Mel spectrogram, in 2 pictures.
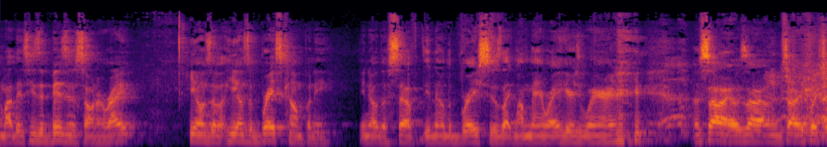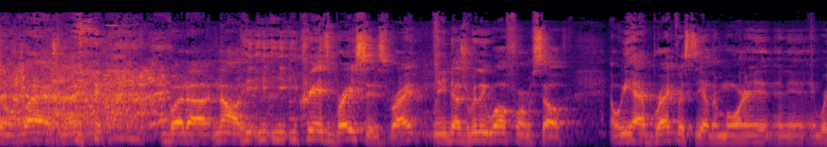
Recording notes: In this live recording of the podcast. Inspires the audience to stand up, give hugs, and say “I love you.”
